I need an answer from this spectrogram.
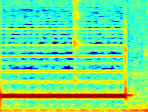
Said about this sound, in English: I think I hear the phone ring.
